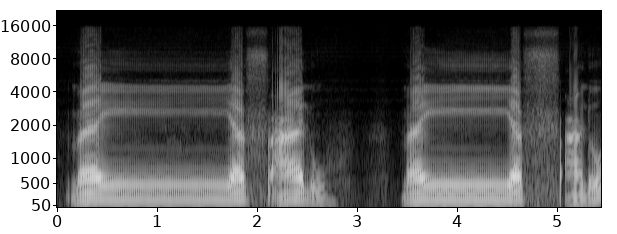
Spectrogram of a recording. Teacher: Yang pertama langkahnya adalah masukkan suara nunnya kepada huruf ya dan ditahan.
